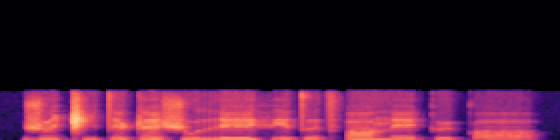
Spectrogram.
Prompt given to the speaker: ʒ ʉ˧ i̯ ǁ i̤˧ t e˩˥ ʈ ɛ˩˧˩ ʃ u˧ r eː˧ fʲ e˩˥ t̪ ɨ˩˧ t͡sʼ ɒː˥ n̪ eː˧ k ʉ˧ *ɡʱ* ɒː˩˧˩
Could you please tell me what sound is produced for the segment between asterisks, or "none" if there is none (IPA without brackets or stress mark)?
k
